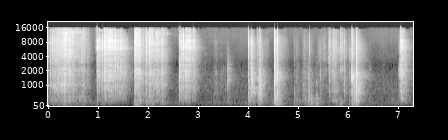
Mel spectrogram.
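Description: Small charms for a reading are tossed onto a table, giving a series of sharp, clattering metallic drops in irregular bursts, close and fairly loud.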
